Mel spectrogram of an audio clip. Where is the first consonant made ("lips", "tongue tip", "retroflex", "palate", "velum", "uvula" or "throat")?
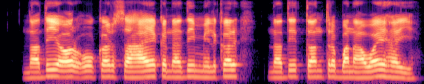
tongue tip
